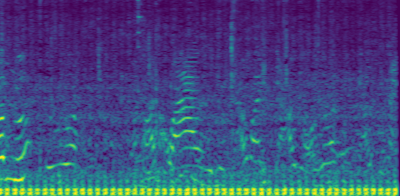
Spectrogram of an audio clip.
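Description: Small engine running steadily with a fast, even throb: the motor of a pump draining the pond. Faint voices talk over it.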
